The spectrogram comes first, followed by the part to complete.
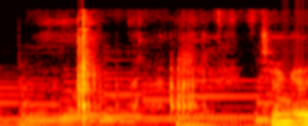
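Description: Background music with plucked guitar, broken by one sharp tap about half a second in; a man's voice starts near the end.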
